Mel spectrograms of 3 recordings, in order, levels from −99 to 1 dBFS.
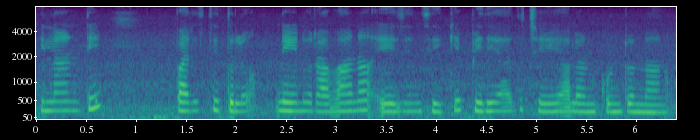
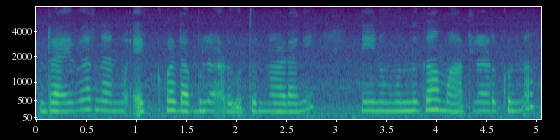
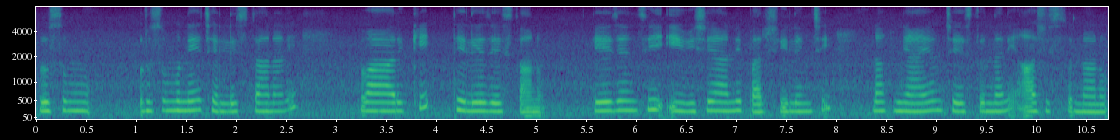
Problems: none marked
